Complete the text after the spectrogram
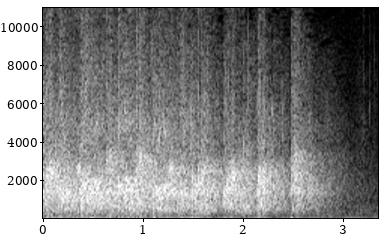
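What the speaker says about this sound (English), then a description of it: "Please give them a round of applause for being here." An audience at a political discussion panel applauds its guests. Loud, close, dense clapping holds steady for a few seconds and then tapers off.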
